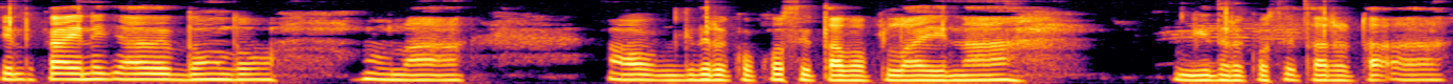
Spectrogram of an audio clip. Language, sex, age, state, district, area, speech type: Santali, female, 60+, Odisha, Mayurbhanj, rural, spontaneous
